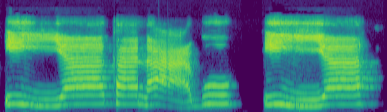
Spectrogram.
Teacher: Di sini pada lafaz iya, ya-nya bertasydid. Maka ketika membaca di situ harus dihentak, ditekan, dinaber namanya. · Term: ya tasdid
